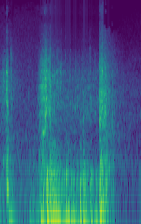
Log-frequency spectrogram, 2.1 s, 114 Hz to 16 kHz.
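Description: Recoil pull-start of a 1999 Ski-Doo MXZ 600's two-stroke twin on half choke. The engine fires for about a second and dies with a sharp crack without catching: the long-sitting engine, newly given spark by a swapped voltage regulator, is trying to start.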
